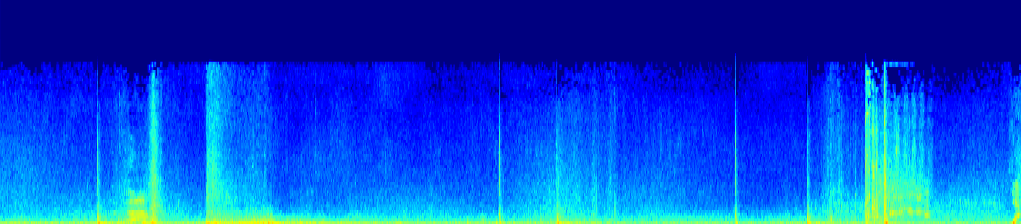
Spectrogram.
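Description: Waves lap softly against a shore.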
